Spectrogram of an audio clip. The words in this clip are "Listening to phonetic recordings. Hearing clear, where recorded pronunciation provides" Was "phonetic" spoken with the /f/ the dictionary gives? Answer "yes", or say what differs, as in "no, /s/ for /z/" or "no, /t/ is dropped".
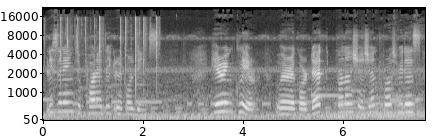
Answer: no, /p/ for /f/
